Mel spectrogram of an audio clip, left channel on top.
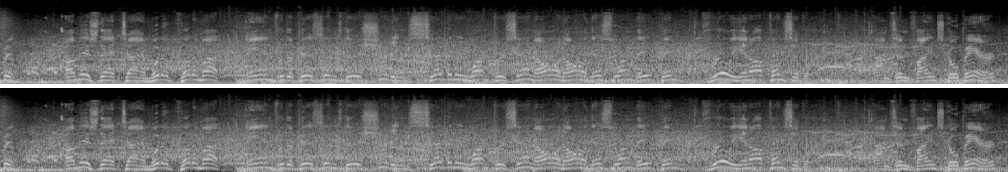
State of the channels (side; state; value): left; noise; hum, 13 dB below the sound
